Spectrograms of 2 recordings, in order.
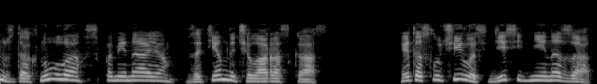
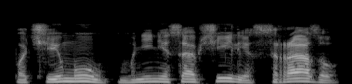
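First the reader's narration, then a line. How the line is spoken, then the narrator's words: Furious hiss. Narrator (Russian): разъяренно прошипел Ланиг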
